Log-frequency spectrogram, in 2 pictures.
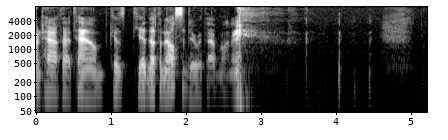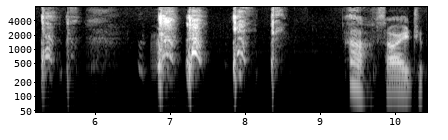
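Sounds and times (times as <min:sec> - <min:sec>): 
speech: 0:00.0 - 0:03.0, 0:09.4 - 0:10.4
person coughing: 0:05.3 - 0:05.9, 0:06.6 - 0:08.6.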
